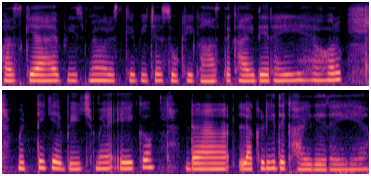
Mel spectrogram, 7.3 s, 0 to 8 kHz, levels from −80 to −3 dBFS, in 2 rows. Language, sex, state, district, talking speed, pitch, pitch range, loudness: Hindi, female, Bihar, East Champaran, 210 wpm, 210 Hz, 200-220 Hz, -25 LUFS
